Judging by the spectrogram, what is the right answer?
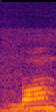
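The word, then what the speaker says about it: bomb: कब साइलेंट होता है, बी तब साइलेंट होता है एम के बाद, एम के बाद कभी भी बी आए, एम के बाद कभी भी आए, बी आए कभी भी, तो हमारा बी साइलेंट हो जाता है।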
